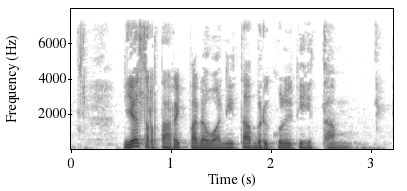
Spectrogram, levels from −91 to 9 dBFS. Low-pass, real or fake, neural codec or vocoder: 7.2 kHz; real; none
